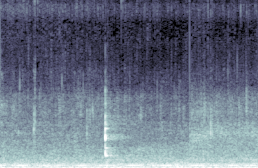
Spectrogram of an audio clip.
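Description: Meat and spices stirred in a pot for biryani, with a steady low hiss and sizzle under soft scraping and a single small clink near the middle, close by and without talking.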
